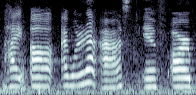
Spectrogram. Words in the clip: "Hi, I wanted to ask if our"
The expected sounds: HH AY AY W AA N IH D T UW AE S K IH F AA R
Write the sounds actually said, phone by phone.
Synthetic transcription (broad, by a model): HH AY AY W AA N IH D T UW AE S K IH F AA R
